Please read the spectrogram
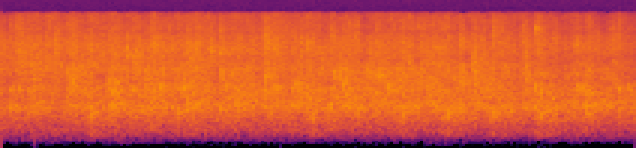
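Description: A congregation applauding: a steady, fairly soft patter of many hands clapping, easing off slightly near the end.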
